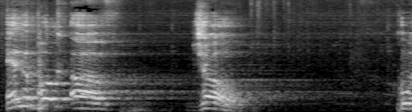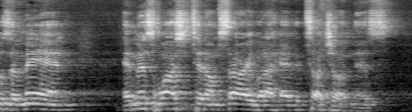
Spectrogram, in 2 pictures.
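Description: A middle-aged man preaching a sermon in a small chapel into a handheld microphone, emphatic and pausing often. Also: fairly high pitch, expressive, darkish tone. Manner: slow, emphatic preaching with pauses. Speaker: lay preacher. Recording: echoey room, camera at a distance.

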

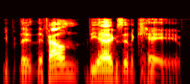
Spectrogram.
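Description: A man's voice: mid-range voice, sing-song, a little slow, fairly bright tone, clear, resonant tone, no echo, highs cut off. A man running a tabletop game as game master, narrating off the cuff in an informal, explanatory way and swearing casually.

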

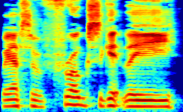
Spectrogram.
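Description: A man in his forties with a slightly nasal voice from a cold, quietly talking through a mobile puzzle game on a headset. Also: mid-range voice, fairly even intonation. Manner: slow, muttering play-by-play, often trailing off. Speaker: gaming channel host. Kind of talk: casual mobile game commentary. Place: small room indoors.

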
